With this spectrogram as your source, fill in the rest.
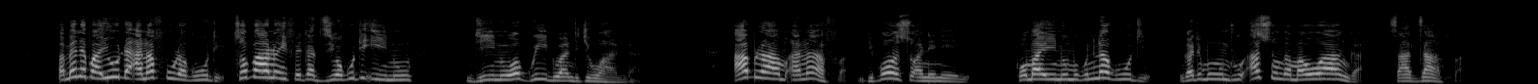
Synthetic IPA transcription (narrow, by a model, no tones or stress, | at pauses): pamɛnɛpɔajuɗaʔanafulak̬utit͡sɔpanɔifɛtad͡ziwak̬utiːnu | ndinuwɔɡwiɗwandit͡ʃiwa̰ːnda | aɓuɾahamuʔanafa̰ndip̬ɔnsɔanɛnɛːɾḭ | kɔmainumukunɛnak̬ut̬i | ŋɡat̬imuntʰuʔasuŋɡamawuwaŋɡa̰ | saːd͡zaːɱfa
